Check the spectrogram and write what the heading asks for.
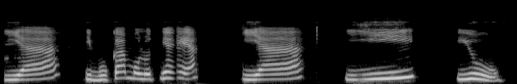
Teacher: lidah kita bagian tengah itu naik ya, naik ke langit-langit tapi tidak sampai menyentuh langit-langit. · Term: huruf iya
